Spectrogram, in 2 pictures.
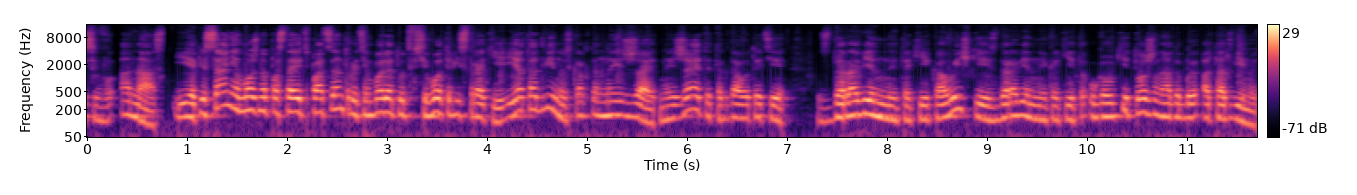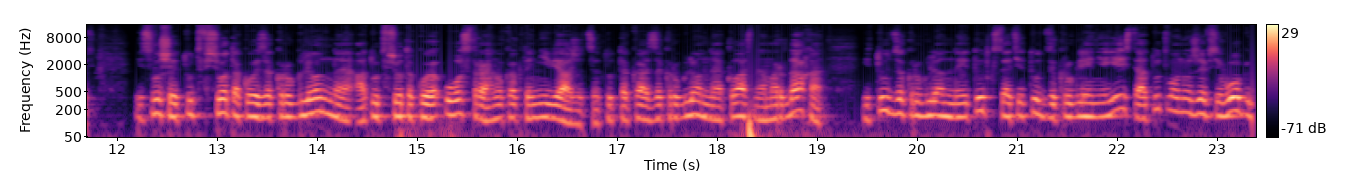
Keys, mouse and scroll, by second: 0.1 ctrl+scroll up 1, 4.2 shift+Down, 6.3 ctrl+click, 6.9 ctrl+click, 7.3 ctrl+shift+click, 8.7 ctrl+я, 10.5 shift+Down, 11.7 space, 12.2 space, 14.3 space, 15.6 space, 16.4 space, 17.9 ctrl+scroll down 1, 20.5 ctrl+scroll up 1, 21.8 ctrl+click, 22.3-23.3 ctrl+scroll up 1.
